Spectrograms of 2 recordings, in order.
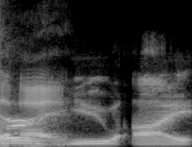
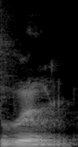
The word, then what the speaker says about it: Ruin: R it's it's unbelievable you say Rin or R it's got a real R you don't pronounce r u i n there's no ruin it's just Rune I mean I'm Canadian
